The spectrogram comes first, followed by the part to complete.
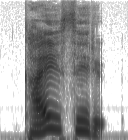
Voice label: female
